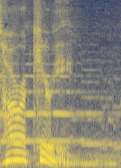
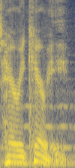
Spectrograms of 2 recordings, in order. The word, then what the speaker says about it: harakiri: one form of ritual suicide or seppuku was harakiri was often mispronounced as Harry Caray it means to impale one's Hara thereby cutting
